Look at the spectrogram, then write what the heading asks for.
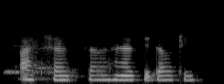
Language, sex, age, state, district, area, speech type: Bengali, female, 18-30, West Bengal, Nadia, rural, conversation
